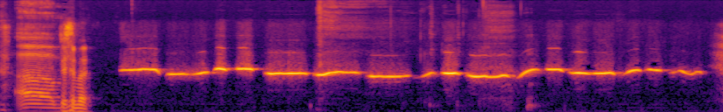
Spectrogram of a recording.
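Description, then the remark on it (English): A brief vocal burst, then a person whistles a steady, tuneful melody for about six seconds, the notes gliding and stepping in a slow rhythm with short breaks between phrases. “when you said that Kill Bill part, I really wish I had the whistle scene in there”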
